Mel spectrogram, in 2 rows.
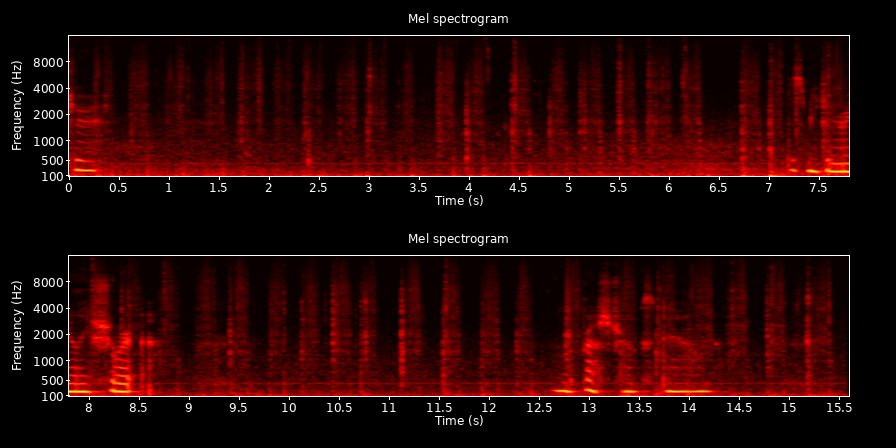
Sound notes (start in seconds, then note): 0.2 scratching; 8.6 scratching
